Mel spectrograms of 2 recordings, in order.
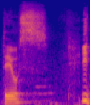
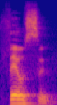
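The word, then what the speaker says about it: θεός: 그니까 세스가 되는 거죠 세스 따라합시다 세오스 데오스 그러면 안 되고 세스 세스가 아니고 스가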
